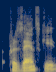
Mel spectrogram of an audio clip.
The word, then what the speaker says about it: Pruzansky: to the live stream of Consciousness pransky did I pronounce that right you did strangely enough so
